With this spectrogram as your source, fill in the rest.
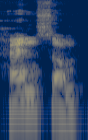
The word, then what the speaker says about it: handsome: ये जो लिखा है इसमें डी को नहीं पढ़ा जाता है, डी को नहीं बोला जाता है। डी का प्रोनाउंसिएशन नहीं किया जाता है, डी को स्किप कर दिया जाता है, इसको पढ़ा जाता है हैंडसम।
